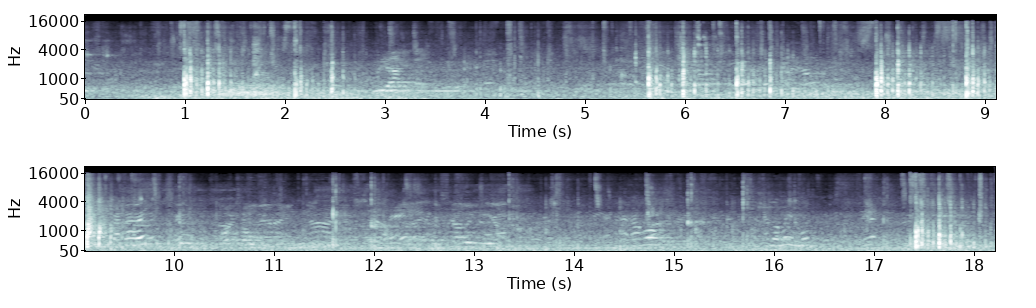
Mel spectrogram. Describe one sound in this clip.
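A ball smacks sharply against a wall in a large echoing court.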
